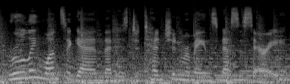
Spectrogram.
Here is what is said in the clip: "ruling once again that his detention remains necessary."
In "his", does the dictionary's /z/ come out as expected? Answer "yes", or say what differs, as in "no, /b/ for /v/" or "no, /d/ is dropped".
yes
